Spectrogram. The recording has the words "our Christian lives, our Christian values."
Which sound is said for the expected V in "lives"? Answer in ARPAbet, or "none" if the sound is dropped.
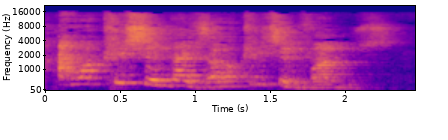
none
